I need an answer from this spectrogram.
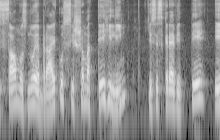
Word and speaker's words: Tehillim: Tanto que o livro de Salmos no hebraico se chama Tehillim, que se escreve T-E-H-I-L-I-M, e Tehillim quer dizer louvores.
